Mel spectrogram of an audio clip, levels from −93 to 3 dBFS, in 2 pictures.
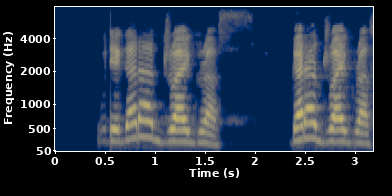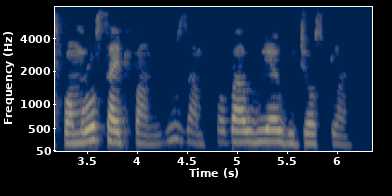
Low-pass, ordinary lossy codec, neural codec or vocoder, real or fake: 7.2 kHz; none; none; real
